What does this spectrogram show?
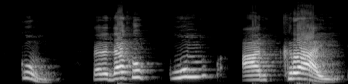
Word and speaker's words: cwm: এবার ডাব্লিউ, দেখো ডাব্লিউ দিয়ে সি ডাব্লিউ এম, উচ্চারণটা হবে কয় হস্যু ম বাংলায় কুম।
